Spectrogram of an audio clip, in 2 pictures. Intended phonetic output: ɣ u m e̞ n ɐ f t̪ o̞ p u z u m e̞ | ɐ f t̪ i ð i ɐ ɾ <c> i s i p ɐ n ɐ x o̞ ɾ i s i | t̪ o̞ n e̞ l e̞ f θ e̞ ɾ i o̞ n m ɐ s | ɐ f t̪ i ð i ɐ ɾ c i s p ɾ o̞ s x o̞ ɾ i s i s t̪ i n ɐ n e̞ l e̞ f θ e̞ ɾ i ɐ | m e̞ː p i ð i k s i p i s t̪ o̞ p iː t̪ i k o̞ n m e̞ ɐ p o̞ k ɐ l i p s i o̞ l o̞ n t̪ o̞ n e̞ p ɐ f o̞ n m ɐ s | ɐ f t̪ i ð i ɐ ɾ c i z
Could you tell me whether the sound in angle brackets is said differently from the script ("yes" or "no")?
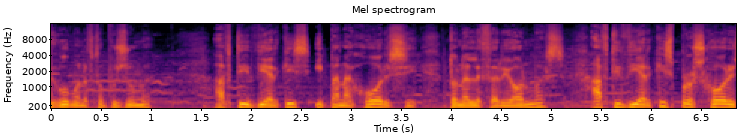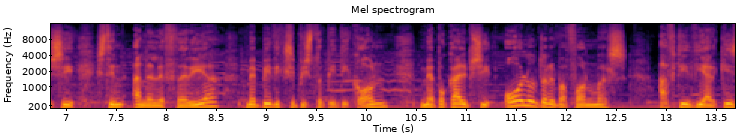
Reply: no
